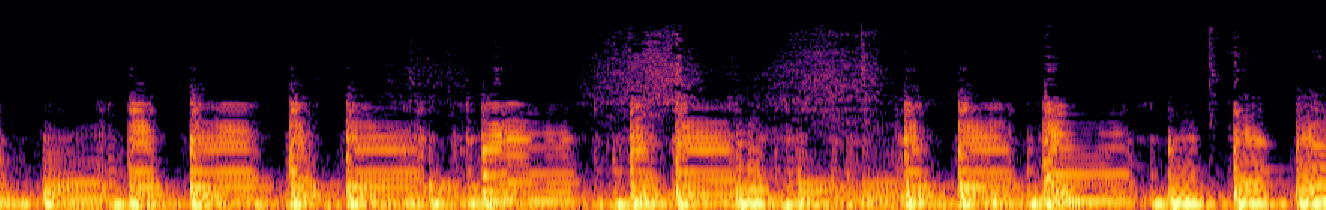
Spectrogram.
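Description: Double bass played pizzicato in live jazz: a steady run of plucked notes. A brief hiss-like wash comes in about four seconds in and fades out after about two seconds.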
